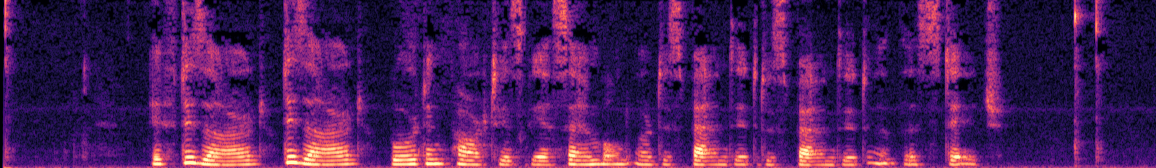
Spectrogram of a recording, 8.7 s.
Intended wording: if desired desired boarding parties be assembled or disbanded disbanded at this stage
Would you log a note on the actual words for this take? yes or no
no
